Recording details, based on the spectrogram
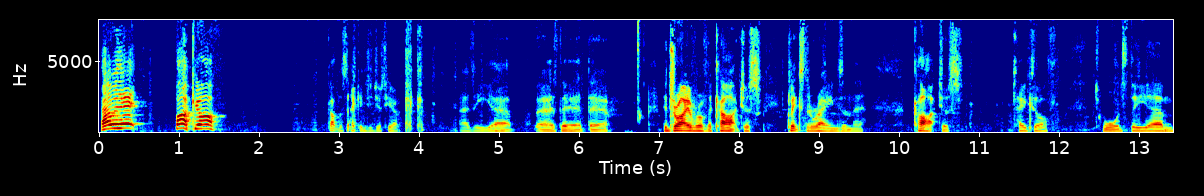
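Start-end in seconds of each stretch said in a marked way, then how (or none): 0.0-1.6 very loud, very high, furious shriek. Voicing a character screaming from behind at someone leaving: screaming. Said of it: "Alpi just from behind just screams".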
